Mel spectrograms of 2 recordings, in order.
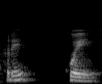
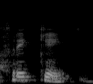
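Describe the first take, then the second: First: The u after the q is pronounced. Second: The u after the q is silent. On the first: The speaker calls it right. "Marca aí o som do U" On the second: The speaker calls it wrong. "não vamos falar frequente"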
